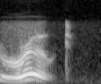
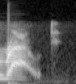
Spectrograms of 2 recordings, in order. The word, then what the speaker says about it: root: The word root can be pronounced either root or route in the U.S.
